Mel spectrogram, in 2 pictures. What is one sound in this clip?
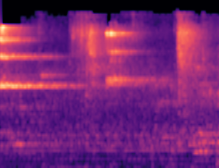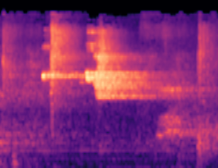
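Plastic sticks clack against a ball in the distance.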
